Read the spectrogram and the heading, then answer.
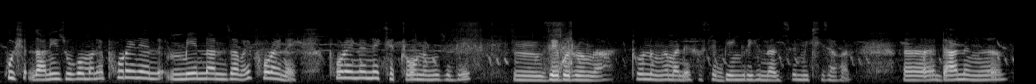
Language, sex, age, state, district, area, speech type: Bodo, female, 18-30, Assam, Udalguri, urban, spontaneous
